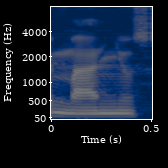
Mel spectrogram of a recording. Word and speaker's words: Magnus: GN, si pronuncia, ovviamente, Magnus come a Magna, a Roma, che sta a Magna.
